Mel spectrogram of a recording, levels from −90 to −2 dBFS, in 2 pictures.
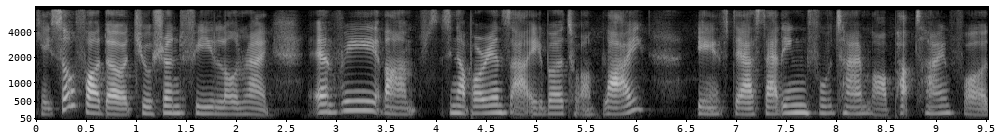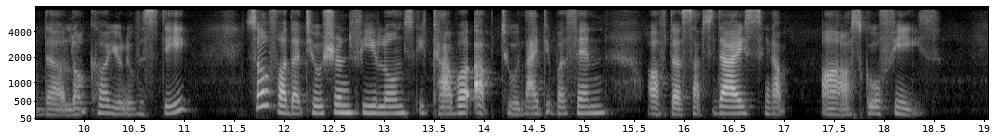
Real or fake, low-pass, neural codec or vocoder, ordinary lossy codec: fake; 7.2 kHz; codec, 24 kHz, 0.9 kbps, WavTokenizer, small release; none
